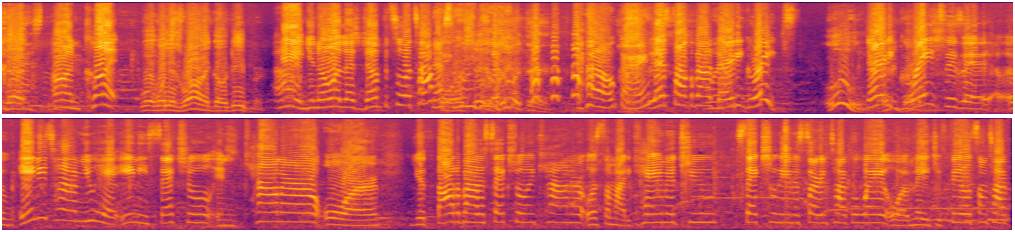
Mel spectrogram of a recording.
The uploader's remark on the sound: All interviews was LIVE broadcasted at " Making Stride Walk ". All interviews was LIVE broadcasted at " Making Stride Walk ".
